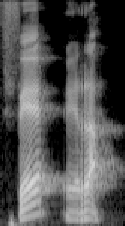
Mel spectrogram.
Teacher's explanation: mais forte é o fe por isso eu falo que é sílaba tónica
